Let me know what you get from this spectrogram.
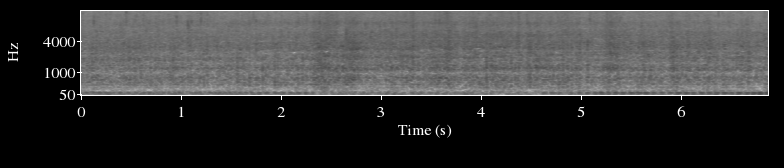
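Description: Small fish and pumpkin flowers in mustard paste sizzling steadily in a non-stick kadai while being stirred with a silicone spatula.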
